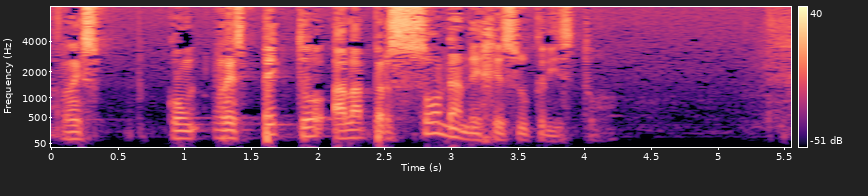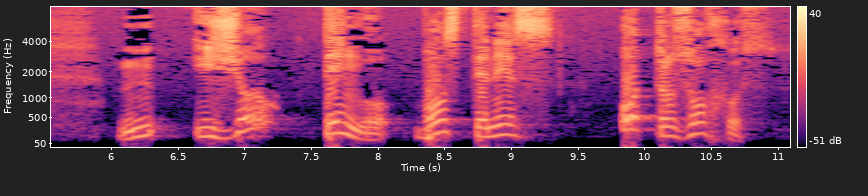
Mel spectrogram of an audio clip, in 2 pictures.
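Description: A man's voice: a little high, husky. A man preaching a sermon in a conversational way, with self-deprecating humor, acting out the voices of people he quotes.

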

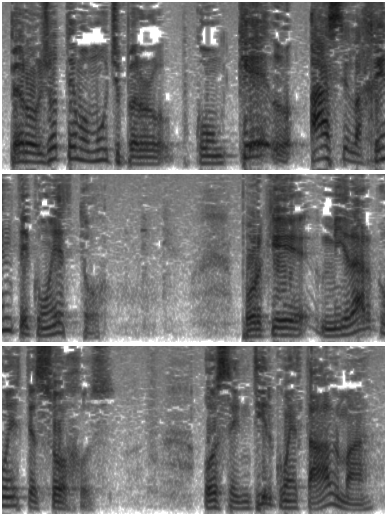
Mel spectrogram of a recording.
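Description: A man's voice: mid-range voice, big pitch swings, slow, gravelly, darkish tone, breathy edge. A man preaching a sermon in a conversational way, with self-deprecating humor, acting out the voices of people he quotes.

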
